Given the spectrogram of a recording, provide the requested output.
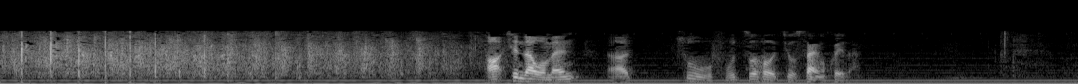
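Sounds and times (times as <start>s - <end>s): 
audience applause: 0.0s - 4.8s
speech: 4.9s - 8.6s.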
